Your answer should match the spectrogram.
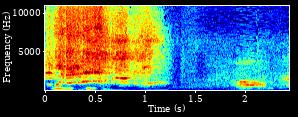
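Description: A scratchy scraping for about a second, an oil pastel stroke drawn across paper, then quiet.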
